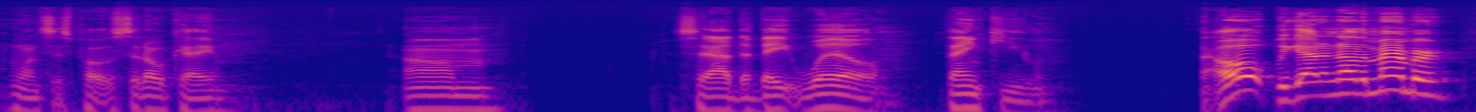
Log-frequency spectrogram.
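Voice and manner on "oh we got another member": much higher and louder, delighted surprise; excited again. Real, not acted. Streamer to chat, thrilled that Tempest became a member. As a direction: announce it like a little win. Another member joins the live.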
